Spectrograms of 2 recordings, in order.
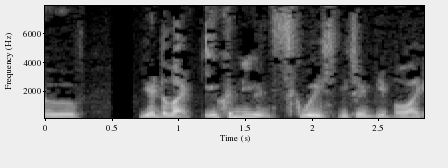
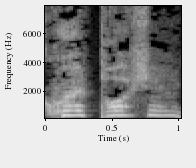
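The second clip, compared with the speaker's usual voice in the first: very high-pitched shriek. Retelling what the dude next to him was screaming: retelling a scream.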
